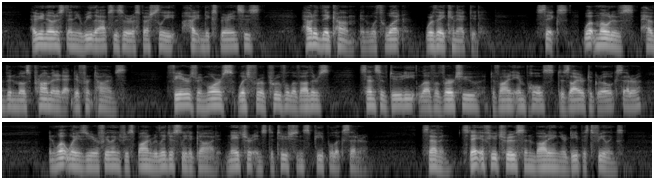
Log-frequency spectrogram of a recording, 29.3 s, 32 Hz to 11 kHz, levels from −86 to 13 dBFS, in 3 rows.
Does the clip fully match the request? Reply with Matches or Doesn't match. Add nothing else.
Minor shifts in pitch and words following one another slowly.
Doesn't match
